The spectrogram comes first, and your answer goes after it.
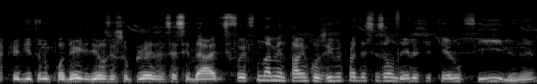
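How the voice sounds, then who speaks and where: Dry and close with no echo, a man's voice carries a dark, mellow tone and ordinary pitch variation. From interior of São Paulo state, Brazil. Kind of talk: interview. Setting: outdoors in a town square.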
